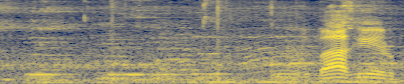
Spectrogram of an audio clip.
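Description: A basketball bouncing on a hardwood court, a few short knocks, over faint background music.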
